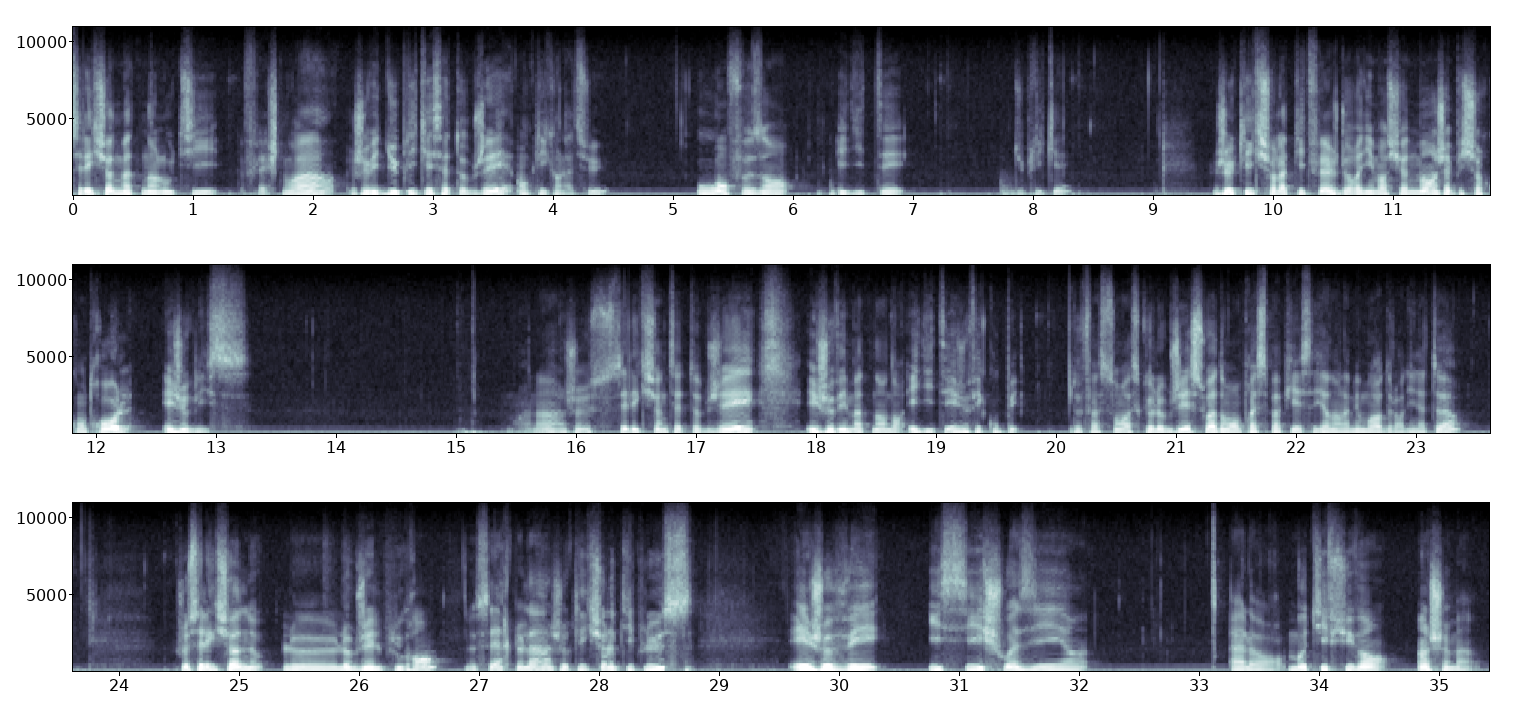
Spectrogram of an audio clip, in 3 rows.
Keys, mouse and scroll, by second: 1.5 click, 7.3 click, 8.4 click, 12.2-15.3 ctrl+drag, 16.0-17.6 drag, 18.7 click, 19.9 click, 23.3 click, 24.5 click, 28.0 click, 31.4-33.9 drag, 35.0 click.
